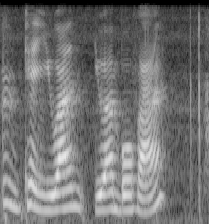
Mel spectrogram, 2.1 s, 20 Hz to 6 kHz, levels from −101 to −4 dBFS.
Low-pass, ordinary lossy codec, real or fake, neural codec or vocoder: 5.4 kHz; none; real; none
